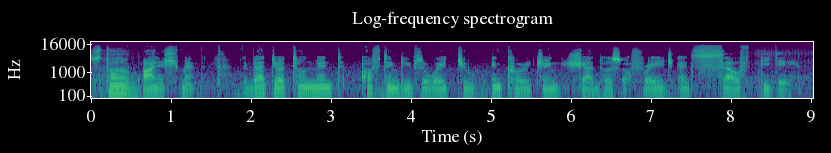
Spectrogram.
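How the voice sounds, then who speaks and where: The speaker, who has a non-native accent, talks fairly slowly. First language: not English. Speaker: gaming streamer. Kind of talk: reading aloud. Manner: halting.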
